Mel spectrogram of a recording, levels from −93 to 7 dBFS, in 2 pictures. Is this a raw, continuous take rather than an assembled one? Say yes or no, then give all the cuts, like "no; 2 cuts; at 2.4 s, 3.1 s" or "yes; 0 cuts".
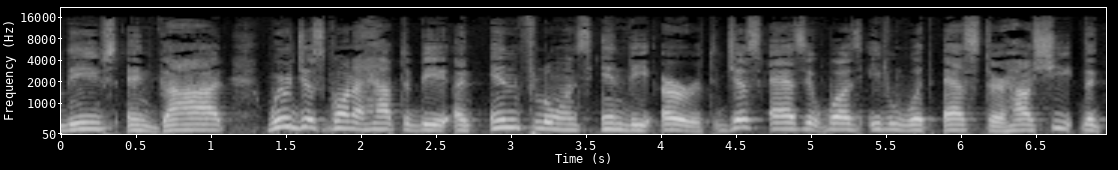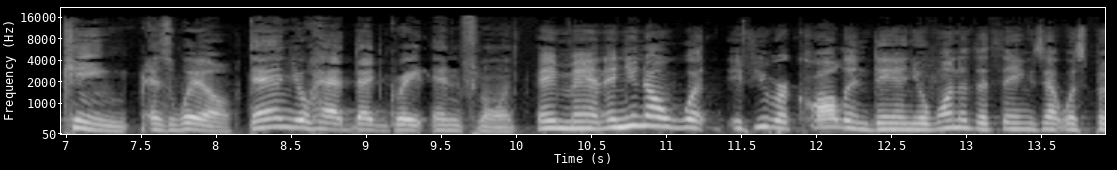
no; 1 cut; at 6.7 s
